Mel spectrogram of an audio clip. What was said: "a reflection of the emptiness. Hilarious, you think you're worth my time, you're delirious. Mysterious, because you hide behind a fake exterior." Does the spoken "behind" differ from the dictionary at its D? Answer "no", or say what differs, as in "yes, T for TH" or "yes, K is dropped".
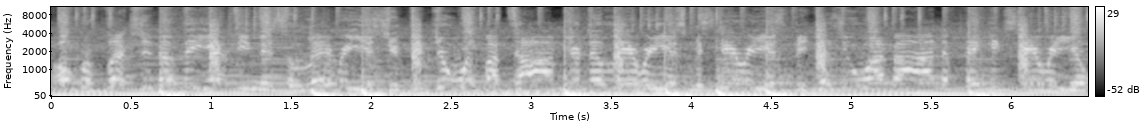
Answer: yes, D is dropped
